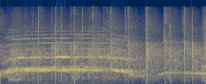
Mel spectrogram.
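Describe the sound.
An audience cheers and claps: a sustained high-pitched whoop rises over scattered, irregular hand claps, with a few more voices joining in before the clapping continues loosely.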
